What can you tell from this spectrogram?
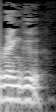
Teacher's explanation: a lot of times that syllable in Japanese, like the U sound, is very short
